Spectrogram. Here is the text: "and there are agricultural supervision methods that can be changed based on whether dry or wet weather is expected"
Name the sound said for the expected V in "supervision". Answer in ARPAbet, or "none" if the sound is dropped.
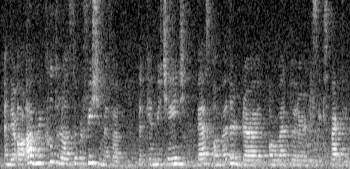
F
